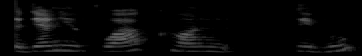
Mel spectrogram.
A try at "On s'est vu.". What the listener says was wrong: I'm going to need vu, top lip, not vous. On s'est vu.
